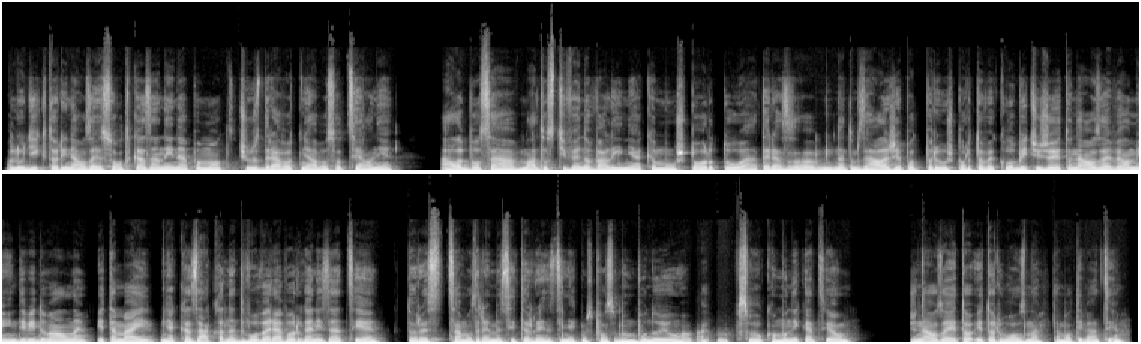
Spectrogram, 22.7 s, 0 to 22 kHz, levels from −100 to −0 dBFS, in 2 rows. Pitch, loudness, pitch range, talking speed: 190 Hz, -14 LUFS, 185-205 Hz, 160 wpm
